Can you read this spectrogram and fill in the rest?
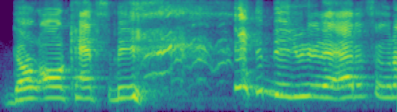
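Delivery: playful protest dissolving into high laughter; laughing mock protest. Real, not acted. Host teasing a chatter about all caps, laughing. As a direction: tease through a laugh.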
